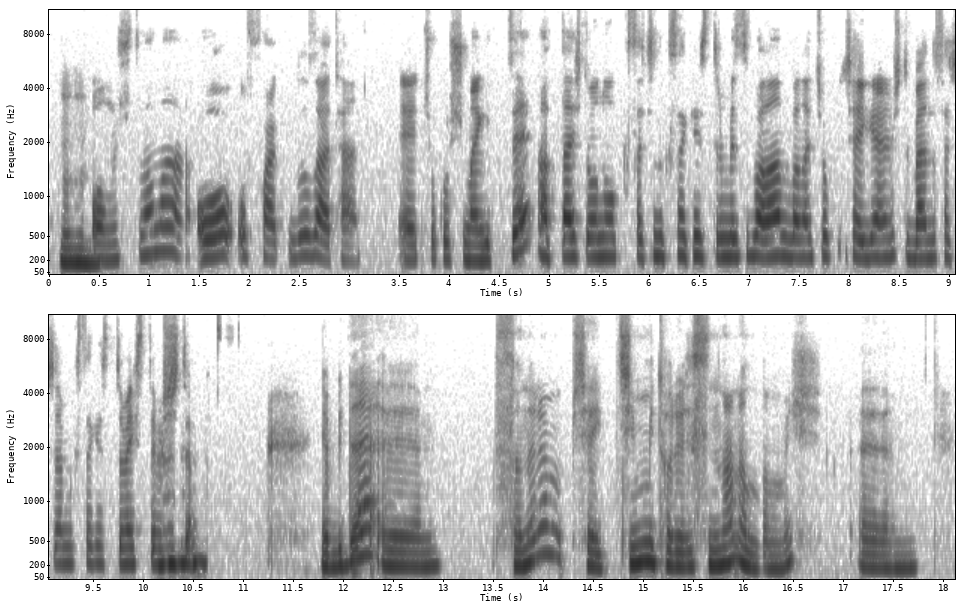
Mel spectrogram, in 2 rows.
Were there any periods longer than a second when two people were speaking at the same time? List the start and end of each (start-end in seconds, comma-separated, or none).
none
